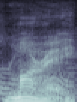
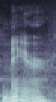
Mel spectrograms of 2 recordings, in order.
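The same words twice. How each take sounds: First: The name is said with a Japanese pronunciation. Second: The name sounds like the end of nightmare. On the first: "I know some about Japanese pronunciation, so I assumed it was Mare" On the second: "maybe it's Mare for nightmare"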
